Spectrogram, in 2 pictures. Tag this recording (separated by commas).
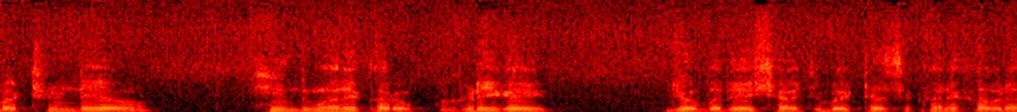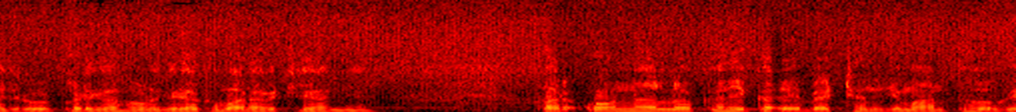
man speaking, monologue, Speech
